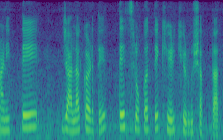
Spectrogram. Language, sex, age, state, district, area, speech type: Marathi, female, 60+, Maharashtra, Akola, urban, spontaneous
